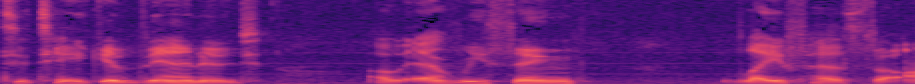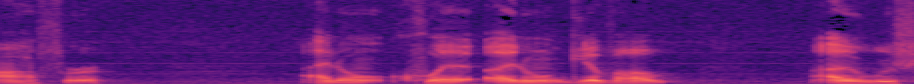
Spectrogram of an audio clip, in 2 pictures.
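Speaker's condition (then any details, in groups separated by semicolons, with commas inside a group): Cerebral palsy; wheelchair user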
